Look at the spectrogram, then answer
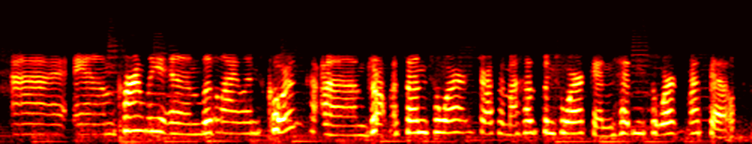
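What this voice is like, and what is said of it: Georgia American accent. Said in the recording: “an accent. ... Wow, that's a great accent.”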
